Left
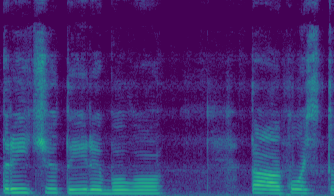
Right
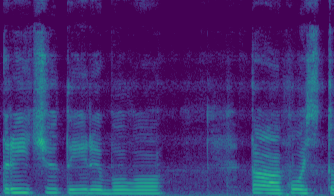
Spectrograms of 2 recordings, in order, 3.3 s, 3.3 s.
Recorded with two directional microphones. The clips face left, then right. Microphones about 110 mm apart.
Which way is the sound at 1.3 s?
35° left (ahead or behind).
